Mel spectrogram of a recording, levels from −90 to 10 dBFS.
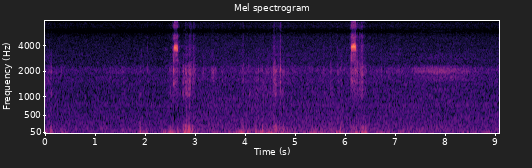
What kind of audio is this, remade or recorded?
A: recorded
